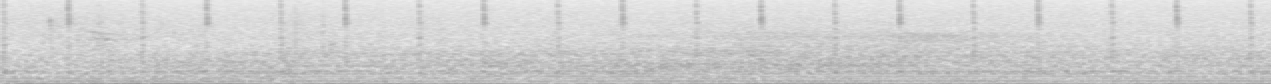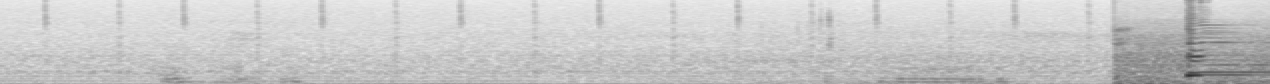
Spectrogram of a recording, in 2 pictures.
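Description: Car engine running steadily, heard from inside the cabin with road noise, and a fast regular ticking about two to three times a second. A couple of brief low knocks come about seven seconds in.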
